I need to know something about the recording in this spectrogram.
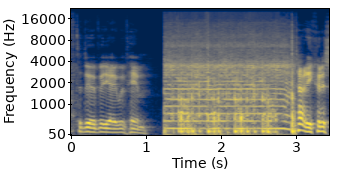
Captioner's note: blender buzzes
